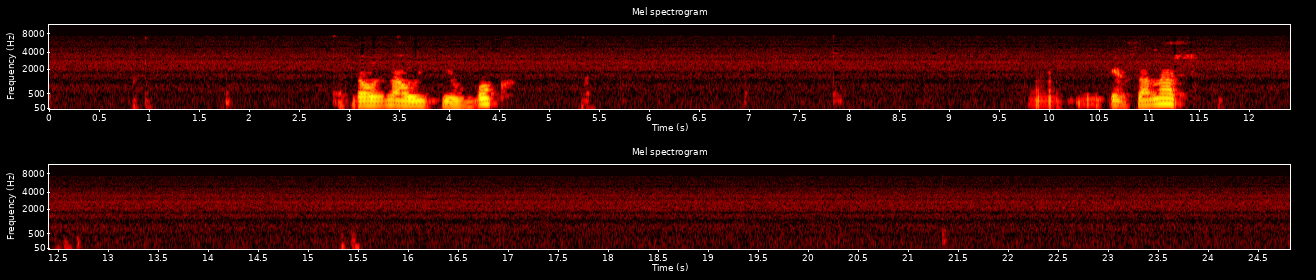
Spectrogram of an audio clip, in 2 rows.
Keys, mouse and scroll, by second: 0.8 click, 1.8-2.8 middle drag, 3.5-5.3 drag, 6.9 scroll up 1, 7.0 middle click, 9.8 click, 12.5 r, 21.3-24.8 middle drag.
